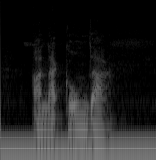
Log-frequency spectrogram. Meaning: anaconda, constrictor of the genus Eunectes
- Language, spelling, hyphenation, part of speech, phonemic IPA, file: Dutch, anaconda, ana‧con‧da, noun, /ˌaː.naːˈkɔn.daː/, Nl-anaconda.ogg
